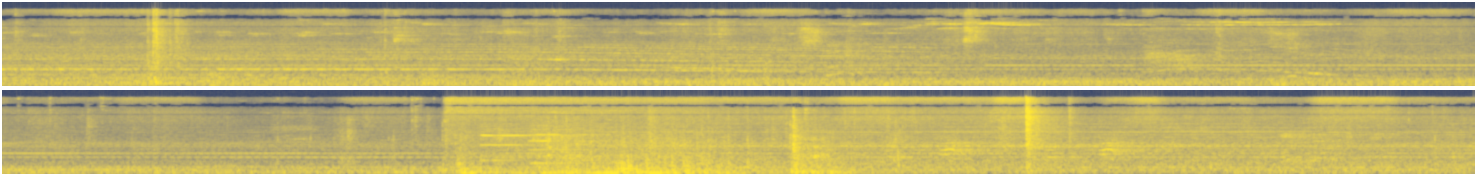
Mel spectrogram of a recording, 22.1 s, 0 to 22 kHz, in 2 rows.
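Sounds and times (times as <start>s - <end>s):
train doors sliding open: 0.0s - 4.4s, 13.7s - 19.2s
train electrical hum: 0.0s - 22.0s
passengers' footsteps: 11.1s - 18.0s.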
